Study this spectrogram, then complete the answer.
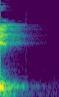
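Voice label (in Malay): "afid", Malay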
